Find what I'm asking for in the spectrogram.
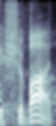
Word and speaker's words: Shabbat: We just borrowed the word because the Hebrew word is Shabbat. Maybe you've heard it pronounced that way, Shabbat. And I kind of like saying Shabbat better than I do Sabbath anyway.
